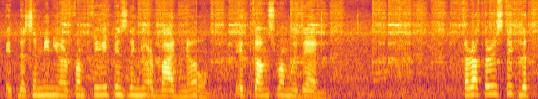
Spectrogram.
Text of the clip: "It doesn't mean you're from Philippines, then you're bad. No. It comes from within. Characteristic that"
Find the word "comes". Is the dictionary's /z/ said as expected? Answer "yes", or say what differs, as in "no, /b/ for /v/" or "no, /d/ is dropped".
no, /s/ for /z/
